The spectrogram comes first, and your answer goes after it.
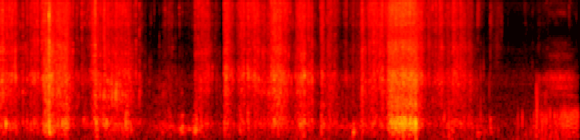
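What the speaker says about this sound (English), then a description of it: "Let's go ahead and take this cellophane off." Cellophane wrapping is peeled and torn off a cheap Pengke jewelry box, a close, continuous crinkling and crackling with sharper rustling bursts, heard alone.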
